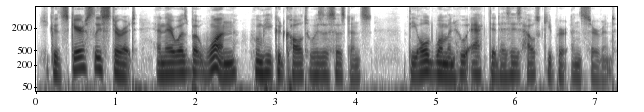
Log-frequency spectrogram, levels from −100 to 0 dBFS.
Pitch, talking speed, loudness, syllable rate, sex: 115 Hz, 215 wpm, -21 LUFS, 6.4 syllables/s, male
